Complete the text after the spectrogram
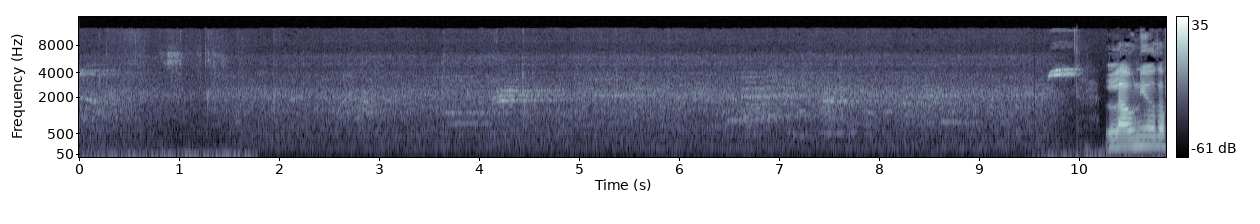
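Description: Water splashes as swimmers thrash in a pool.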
